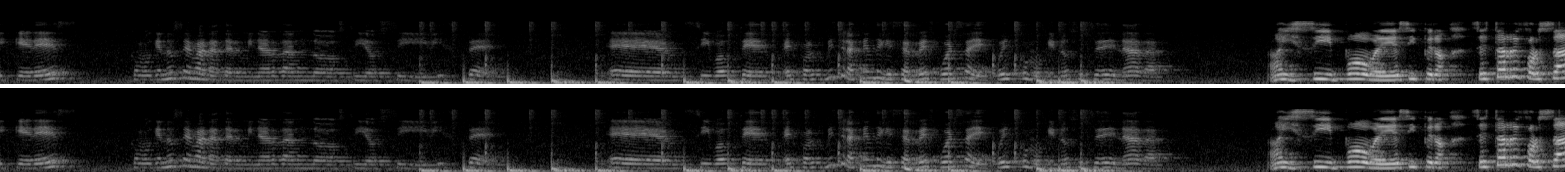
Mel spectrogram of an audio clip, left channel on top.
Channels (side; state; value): both; identical; correlation 1.00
